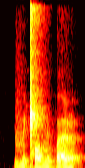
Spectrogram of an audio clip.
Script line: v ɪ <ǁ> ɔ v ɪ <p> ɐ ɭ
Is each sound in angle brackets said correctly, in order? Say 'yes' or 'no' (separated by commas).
yes, yes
